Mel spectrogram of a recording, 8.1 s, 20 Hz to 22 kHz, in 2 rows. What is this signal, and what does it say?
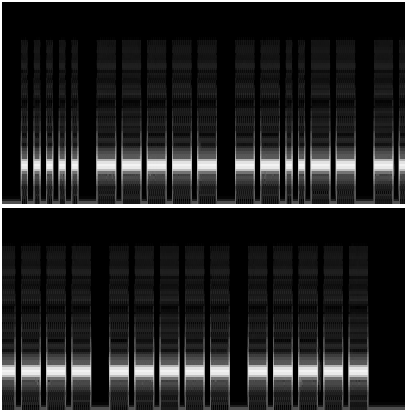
Morse code, heard as a keyed tone, about 19 wpm, 800 Hz. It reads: 50,000
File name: morse mp3 / ANGLAIS texte clair 2 vitesse 18 mots minute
